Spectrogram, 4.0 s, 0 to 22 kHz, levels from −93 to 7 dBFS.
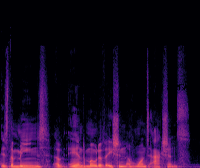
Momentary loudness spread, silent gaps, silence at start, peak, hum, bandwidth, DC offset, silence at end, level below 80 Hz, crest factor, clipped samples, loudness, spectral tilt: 10 LU; none; 0 s; -10 dBFS; none; 12 kHz; under 0.1%; 0.3 s; -78 dBFS; 16 dB; under 0.1%; -26 LUFS; -7 dB/octave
